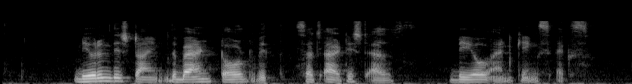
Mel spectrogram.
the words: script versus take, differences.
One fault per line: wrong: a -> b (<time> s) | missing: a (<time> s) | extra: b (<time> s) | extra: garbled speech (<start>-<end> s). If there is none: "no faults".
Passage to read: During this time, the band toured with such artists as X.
extra: Dio and King's (4.6 s)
